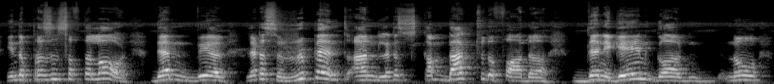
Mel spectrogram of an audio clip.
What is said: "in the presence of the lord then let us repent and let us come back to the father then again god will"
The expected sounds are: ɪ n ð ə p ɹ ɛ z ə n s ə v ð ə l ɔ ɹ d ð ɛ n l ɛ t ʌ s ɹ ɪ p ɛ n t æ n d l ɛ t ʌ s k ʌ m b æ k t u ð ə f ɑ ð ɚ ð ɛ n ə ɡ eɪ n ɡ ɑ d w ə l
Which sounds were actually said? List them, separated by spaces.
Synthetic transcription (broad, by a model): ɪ n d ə p ɹ ɛ z ə n s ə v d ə l ɔ ɹ d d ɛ n l ɛ t ʌ s ɹ ɪ p ɛ n t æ n d l ɛ t ʌ s k ʌ m b æ k t u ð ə f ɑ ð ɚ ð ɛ n ə ɡ eɪ n ɡ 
